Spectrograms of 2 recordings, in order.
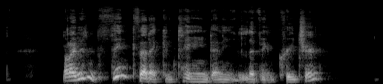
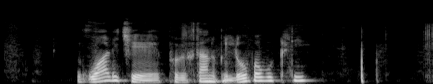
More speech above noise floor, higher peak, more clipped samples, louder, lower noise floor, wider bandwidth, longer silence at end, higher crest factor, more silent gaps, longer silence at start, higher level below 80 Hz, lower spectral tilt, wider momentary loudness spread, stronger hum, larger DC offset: about the same, 43 dB vs 46 dB; second, -8 dBFS vs 0 dBFS; neither; second, -27 LUFS vs -15 LUFS; first, -69 dBFS vs -60 dBFS; first, 16 kHz vs 7.6 kHz; about the same, 0.6 s vs 0.7 s; about the same, 20 dB vs 16 dB; neither; second, 0.65 s vs 0.8 s; second, -68 dBFS vs -54 dBFS; second, -5 dB/octave vs -9 dB/octave; second, 7 LU vs 15 LU; neither; neither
